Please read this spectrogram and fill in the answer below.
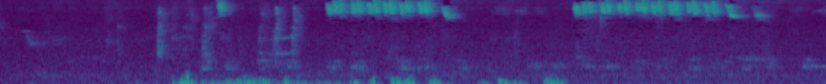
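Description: A small bird's high, rapid trill, heard twice, each time for about a second and a half. Under it come irregular low rumbling bumps.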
